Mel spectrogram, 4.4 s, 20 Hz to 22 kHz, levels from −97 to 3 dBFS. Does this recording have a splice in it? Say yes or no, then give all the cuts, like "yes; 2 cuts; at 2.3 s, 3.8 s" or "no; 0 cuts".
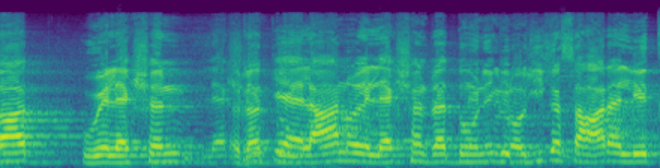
yes; 2 cuts; at 1.7 s, 3.4 s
